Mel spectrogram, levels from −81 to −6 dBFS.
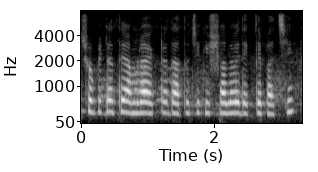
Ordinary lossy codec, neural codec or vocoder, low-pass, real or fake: Opus, 32 kbps; none; 7.2 kHz; real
